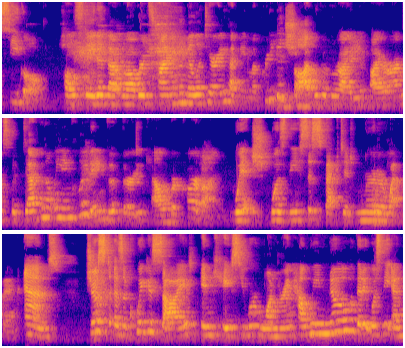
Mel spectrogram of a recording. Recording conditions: poor sound quality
